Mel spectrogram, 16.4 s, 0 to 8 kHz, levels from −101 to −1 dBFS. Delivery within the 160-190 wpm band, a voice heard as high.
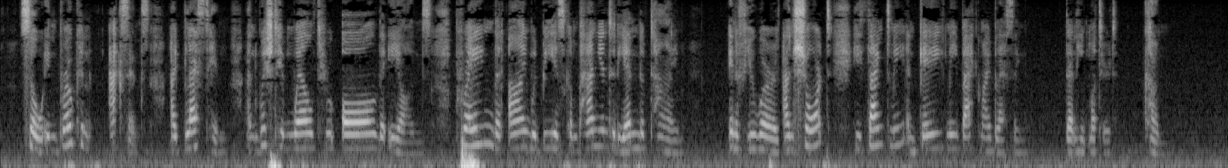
Yes: average, 165 wpm; high, 235 Hz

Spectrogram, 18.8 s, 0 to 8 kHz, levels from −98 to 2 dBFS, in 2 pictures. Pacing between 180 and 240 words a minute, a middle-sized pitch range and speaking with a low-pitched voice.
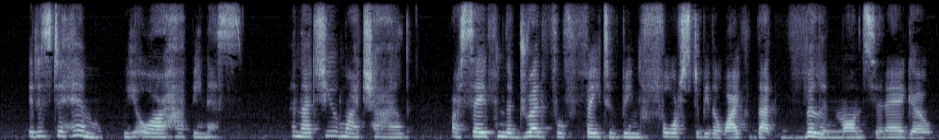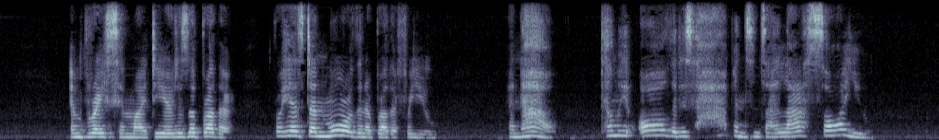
No: average, 190 wpm; average, 3.6 semitones; high, 215 Hz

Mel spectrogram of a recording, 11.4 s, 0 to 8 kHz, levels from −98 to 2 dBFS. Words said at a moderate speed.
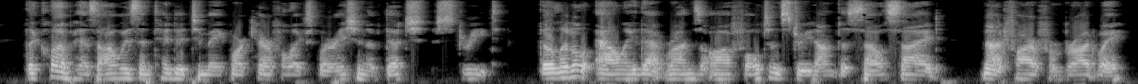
Yes: average, 155 wpm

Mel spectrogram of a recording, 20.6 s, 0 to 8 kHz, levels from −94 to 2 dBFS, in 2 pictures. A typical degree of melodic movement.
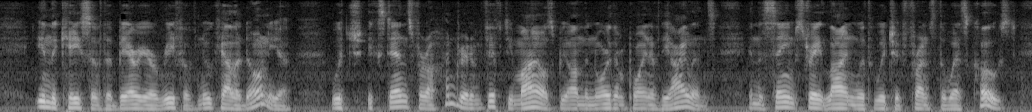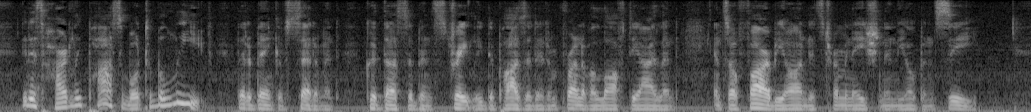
Yes: average, 4.2 semitones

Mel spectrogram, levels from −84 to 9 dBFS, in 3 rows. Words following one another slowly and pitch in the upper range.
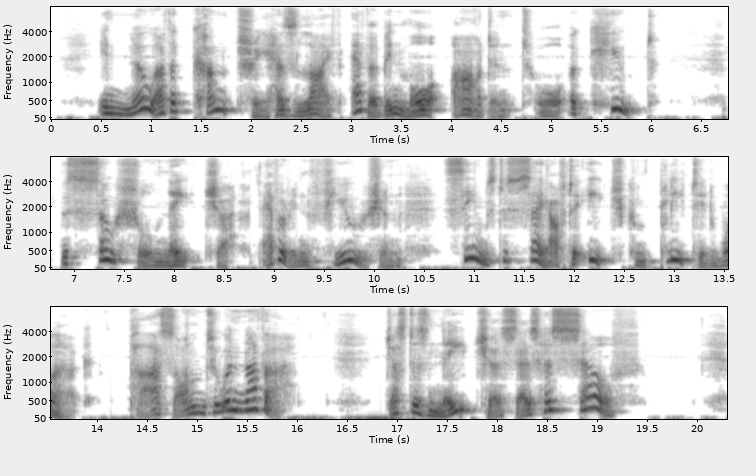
Yes: slow, 100 wpm; high, 230 Hz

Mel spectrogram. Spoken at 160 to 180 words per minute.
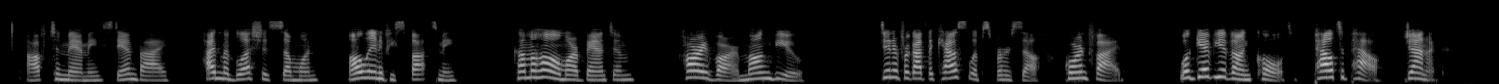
No: average, 150 wpm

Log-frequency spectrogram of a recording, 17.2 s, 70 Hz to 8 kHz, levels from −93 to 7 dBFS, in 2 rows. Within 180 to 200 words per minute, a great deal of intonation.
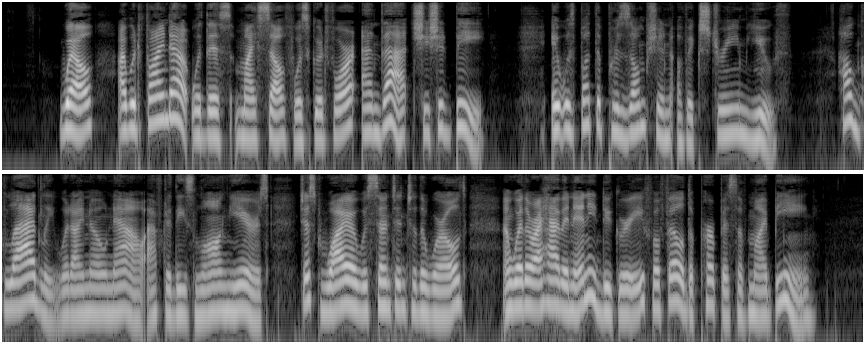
No: average, 190 wpm; average, 4.1 semitones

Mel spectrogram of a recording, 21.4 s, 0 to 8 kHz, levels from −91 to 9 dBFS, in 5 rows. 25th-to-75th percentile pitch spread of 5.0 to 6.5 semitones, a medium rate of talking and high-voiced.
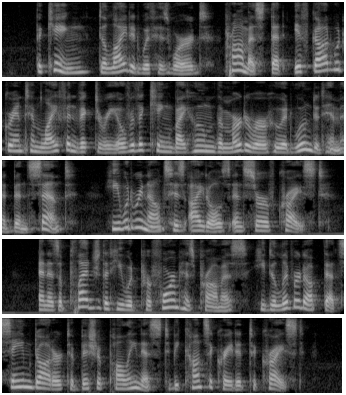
Yes: wide, 5.6 semitones; average, 175 wpm; high, 195 Hz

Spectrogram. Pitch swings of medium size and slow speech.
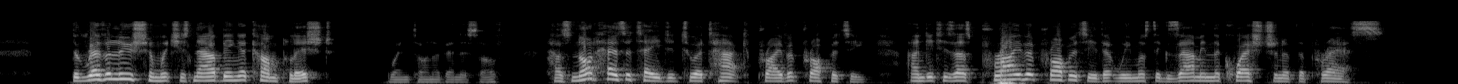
Yes: average, 4.2 semitones; slow, 130 wpm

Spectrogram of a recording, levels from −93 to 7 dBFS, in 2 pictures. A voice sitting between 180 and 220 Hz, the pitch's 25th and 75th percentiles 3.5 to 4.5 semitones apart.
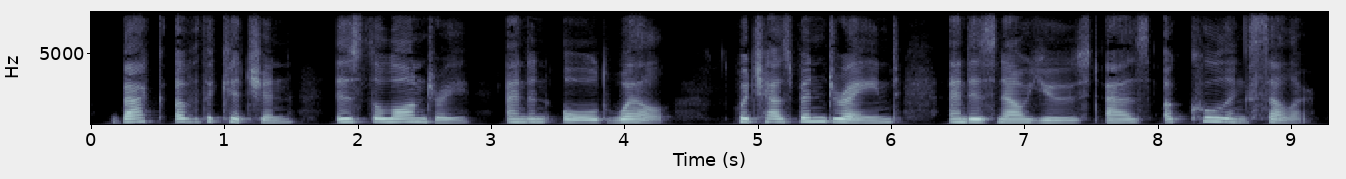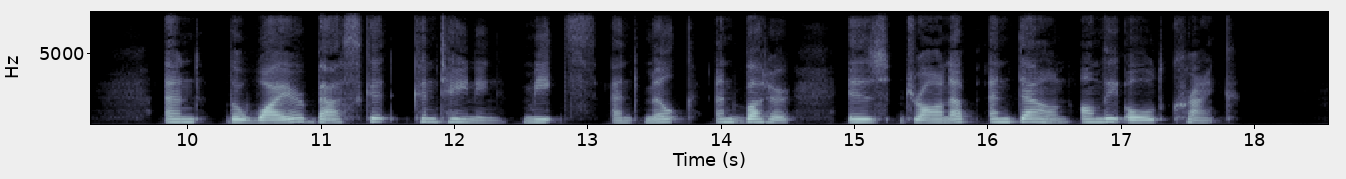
No: high, 190 Hz; average, 2.7 semitones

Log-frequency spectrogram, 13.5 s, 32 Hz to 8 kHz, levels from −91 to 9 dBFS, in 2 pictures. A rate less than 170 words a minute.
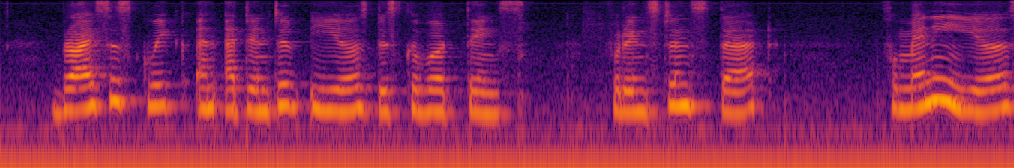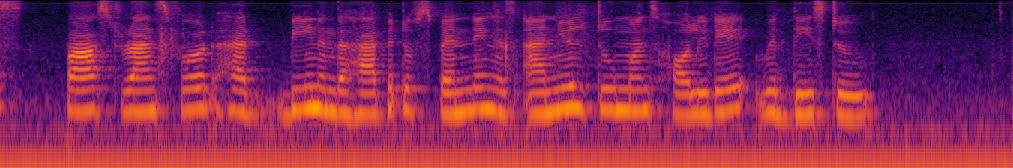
Yes: slow, 135 wpm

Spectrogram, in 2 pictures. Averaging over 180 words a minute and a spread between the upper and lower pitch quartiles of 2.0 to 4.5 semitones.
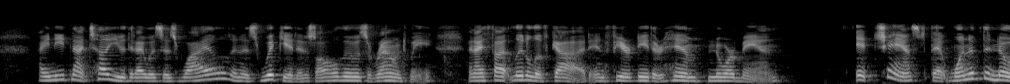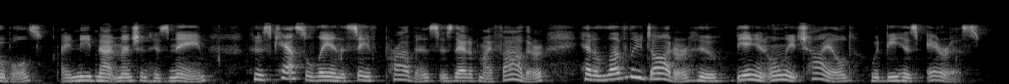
Yes: average, 200 wpm; average, 4.1 semitones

